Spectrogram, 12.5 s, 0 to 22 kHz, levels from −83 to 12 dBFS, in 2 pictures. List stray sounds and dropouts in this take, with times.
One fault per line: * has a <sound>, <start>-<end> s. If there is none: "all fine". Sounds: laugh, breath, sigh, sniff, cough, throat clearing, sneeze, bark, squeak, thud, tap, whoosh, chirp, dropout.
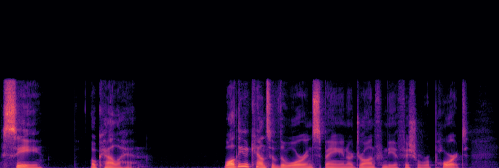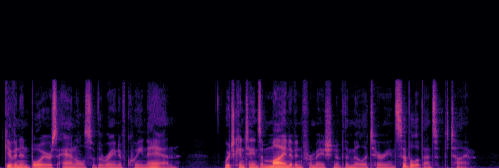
all fine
